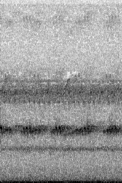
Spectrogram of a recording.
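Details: Crickets keep up a repetitive high, ringing trill with pulsing chirps at an even pace, while a low hum and faint rumble sit underneath.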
